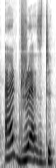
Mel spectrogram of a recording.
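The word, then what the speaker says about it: addressed: बस यहां पर लास्ट में ए डी लगने की वजह से इसे हम क्या प्रोनाउंस करेंगे? एड्रेस्ड। ठीक है? लास्ट में ड की साउंड जरूर आएगी।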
